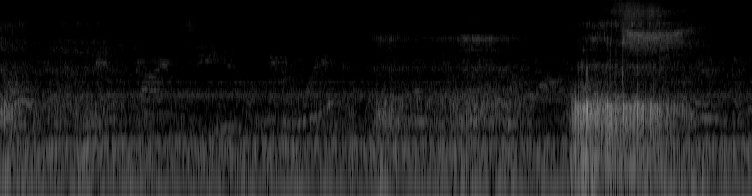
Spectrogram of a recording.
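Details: Person snoring in a hotel bed after a beach trip: soft noisy breathing, then a loud, rough snort on inhaling; snoring.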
